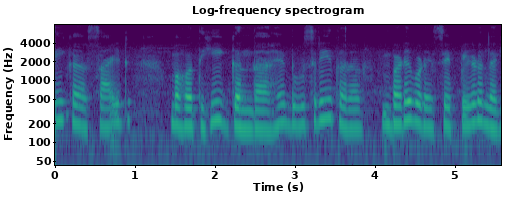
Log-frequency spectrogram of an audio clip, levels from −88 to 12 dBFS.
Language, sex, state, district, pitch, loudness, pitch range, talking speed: Hindi, female, Bihar, Sitamarhi, 190 Hz, -32 LUFS, 175-215 Hz, 150 wpm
